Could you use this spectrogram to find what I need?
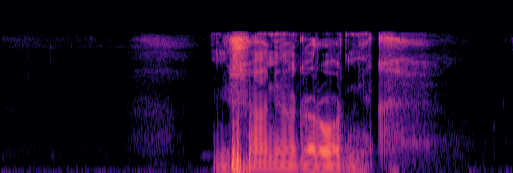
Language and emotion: Russian, sad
